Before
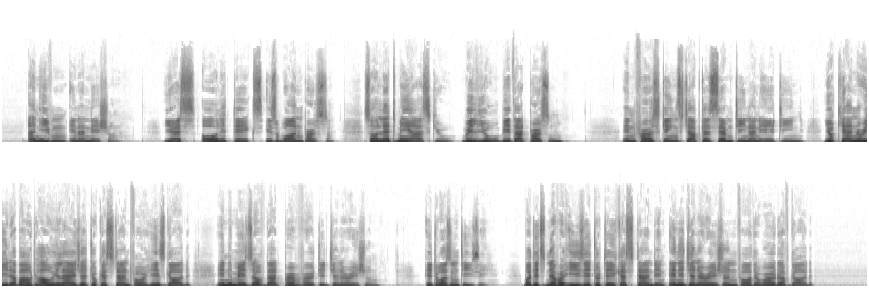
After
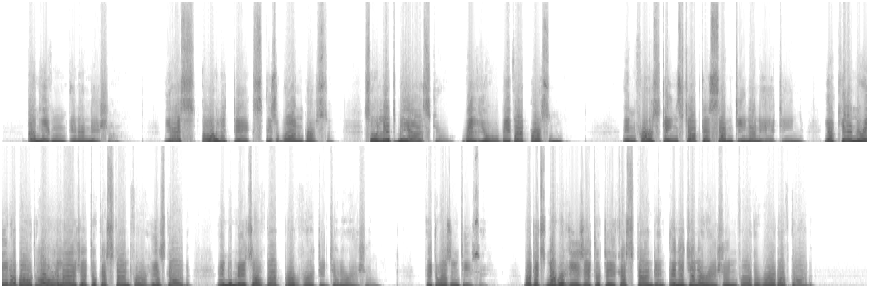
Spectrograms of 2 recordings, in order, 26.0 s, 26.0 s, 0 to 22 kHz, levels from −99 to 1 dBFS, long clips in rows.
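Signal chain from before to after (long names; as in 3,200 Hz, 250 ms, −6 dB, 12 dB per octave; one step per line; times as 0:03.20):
lower of the sound and its delayed copy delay 4.7 ms
level −8 dB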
